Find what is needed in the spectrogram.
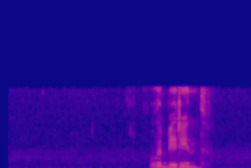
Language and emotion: Russian, neutral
